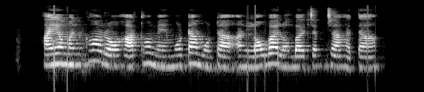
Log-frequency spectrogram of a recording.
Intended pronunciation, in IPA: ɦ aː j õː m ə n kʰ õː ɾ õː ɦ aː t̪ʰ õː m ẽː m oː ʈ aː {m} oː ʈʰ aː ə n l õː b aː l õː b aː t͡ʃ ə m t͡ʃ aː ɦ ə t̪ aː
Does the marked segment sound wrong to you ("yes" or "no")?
no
